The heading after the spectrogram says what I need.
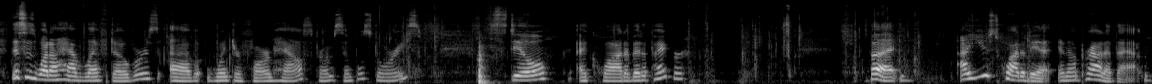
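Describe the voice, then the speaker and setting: A woman vlogger with a somewhat low voice chats about her crafts. A lingering cold leaves her nasal and slightly gruff. She gushes over the pieces she shows. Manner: warm, gushing about handmade crafts. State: nasal and a little rough from a cold. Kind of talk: casual show-and-tell crafting chat.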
